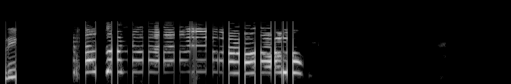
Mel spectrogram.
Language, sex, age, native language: Icelandic, male, 10, Icelandic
